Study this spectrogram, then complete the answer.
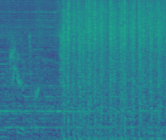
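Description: A gunshot bangs loudly.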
